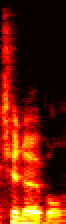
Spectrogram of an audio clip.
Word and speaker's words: Chernobyl: No, they say Chernobyl on the show. That's how they pronounce it.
